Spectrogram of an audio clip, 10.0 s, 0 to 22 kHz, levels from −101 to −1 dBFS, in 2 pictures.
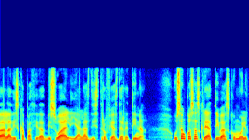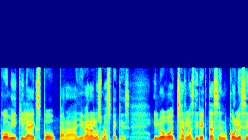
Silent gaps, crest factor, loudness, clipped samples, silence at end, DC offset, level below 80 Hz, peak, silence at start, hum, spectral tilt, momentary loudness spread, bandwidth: none; 18 dB; -23 LUFS; under 0.1%; 0 s; under 0.1%; -62 dBFS; -4 dBFS; 0 s; none; -4.5 dB/octave; 10 LU; 12 kHz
